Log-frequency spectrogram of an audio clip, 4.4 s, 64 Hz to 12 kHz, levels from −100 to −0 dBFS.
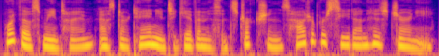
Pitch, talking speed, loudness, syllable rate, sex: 170 Hz, 205 wpm, -18 LUFS, 5.8 syllables/s, female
